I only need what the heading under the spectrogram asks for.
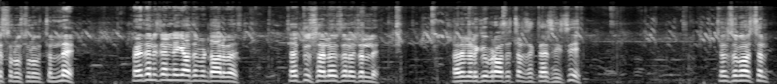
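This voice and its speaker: A man coaching runners outdoors, calling out lap times and repeatedly urging them to keep going. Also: sits high. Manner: repetitive, encouraging shouts. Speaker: running coach. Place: outdoor running ground.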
